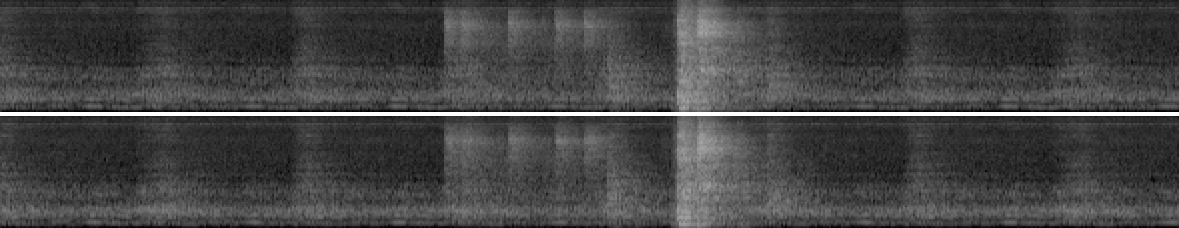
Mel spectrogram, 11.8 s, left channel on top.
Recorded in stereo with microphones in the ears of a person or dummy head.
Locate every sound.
0.0 s an engine running: 65° left (ahead or behind), 1.8 m
4.4 s a gunshot: 10° left (ahead or behind), 0.6 m
6.1 s a door slam: 25° right (ahead or behind), 1.0 m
